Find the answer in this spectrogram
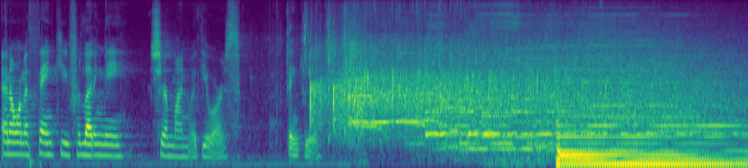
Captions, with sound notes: and I wanna thank you for letting me share mine with yours. Thank you. (audience cheers) (light music)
